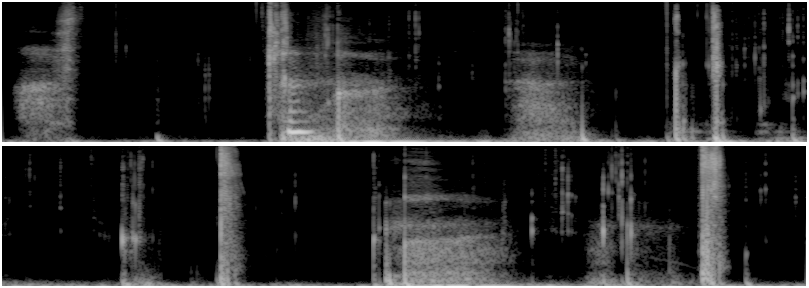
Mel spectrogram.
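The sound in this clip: Close, wet chewing of food with a few sharp crunchy clicks and soft breathy mouth sounds, coming in irregular bursts with short pauses between, fairly faint throughout.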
